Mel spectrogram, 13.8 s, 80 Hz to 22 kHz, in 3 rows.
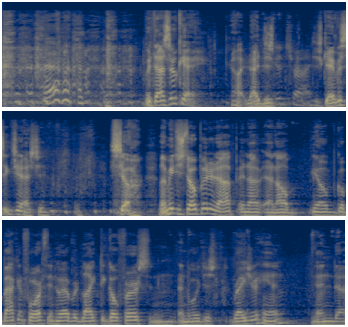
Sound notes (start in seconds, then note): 0.0 laughter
